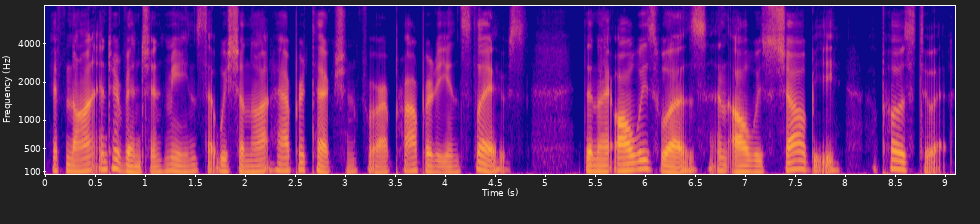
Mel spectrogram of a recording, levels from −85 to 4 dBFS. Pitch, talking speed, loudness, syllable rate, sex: 115 Hz, 170 wpm, -20 LUFS, 4.7 syllables/s, male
